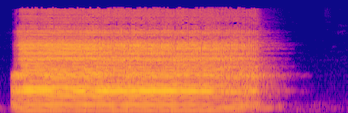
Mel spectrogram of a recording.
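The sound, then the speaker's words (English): A cow ball noisemaker toy, used for making animal sound effects, played in a barn, gives one loud, buzzy, sustained moo lasting under two seconds at a fairly steady pitch, then trails off quickly. No one talks over it. “So this one is a cow ball.”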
